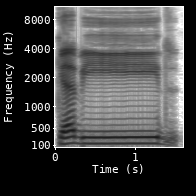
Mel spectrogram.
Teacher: اب کبیر میں را باریک پڑھی جائے گی جب آپ وقف کریں گے، جب را ساکن سے پہلے یا ساکنہ آ جائے تو پھر اس را کو ہم باریک ہی پڑھتے ہیں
